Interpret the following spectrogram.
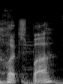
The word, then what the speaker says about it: chutzpah: the question is is the C it is pronounced hutzpah HSPA so the sea is silent got a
